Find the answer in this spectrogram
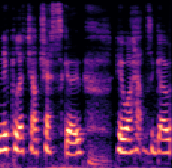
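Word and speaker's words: Ceaușescu: this dictator called Nicola chesu who I had to go and find a YouTube video of how to pronounce his name because it does not look like chesco um so he had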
